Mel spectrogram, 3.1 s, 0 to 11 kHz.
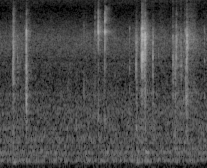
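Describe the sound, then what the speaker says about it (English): Quiet typing on a computer keyboard while entering an address during ESP32 Wi-Fi setup, with scattered clicks and a short burst of rapid keystrokes partway through, heard alone over faint room noise. "so I'll have to do all that typing"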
